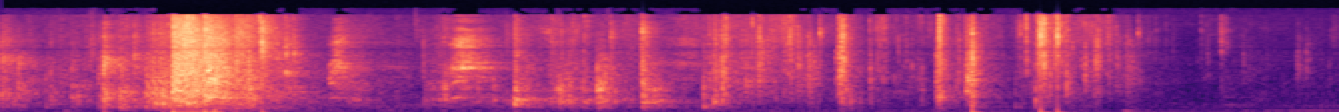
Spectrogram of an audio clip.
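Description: Papers and notebooks spilling onto a hard floor: a loud rushing clatter about a second in, then a run of knocks and paper rustles as they are gathered up, which stop shortly before the end.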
